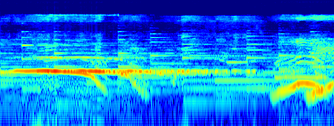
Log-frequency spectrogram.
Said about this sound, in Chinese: 座头鲸被人们称作为发出世界上最美丽声音的鲸鱼。座头鲸的歌声呀，并不是盲目的乱吼乱叫。而是有一定的节奏，还有频率，听起来就好像是在哭泣，好像是呻吟，好像是呼噜，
